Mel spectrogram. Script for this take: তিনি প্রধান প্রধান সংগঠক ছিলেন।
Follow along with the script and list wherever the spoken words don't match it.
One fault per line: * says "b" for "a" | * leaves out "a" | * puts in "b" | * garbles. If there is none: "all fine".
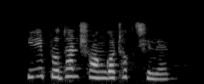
* leaves out "প্রধান"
